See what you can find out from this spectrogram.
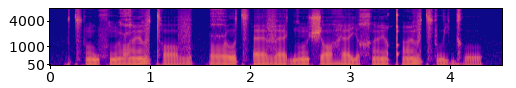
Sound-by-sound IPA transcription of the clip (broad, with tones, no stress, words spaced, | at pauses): t͡sʼõ˨wxũ˨ʕæ̃˨˥vtʰɒ˨v | ʕo˨˥t͡sʼæ˨væ˨ ɡõ˨˥ʃɒ˨˥ɦæ˨j χæ̃˨˥jqʼæ̃˨˥vt͡sʼu˨j ɡʱo˨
